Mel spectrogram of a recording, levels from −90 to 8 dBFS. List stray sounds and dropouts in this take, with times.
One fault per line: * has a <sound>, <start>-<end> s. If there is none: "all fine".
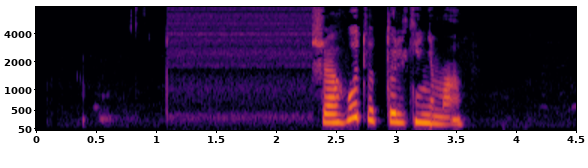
all fine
